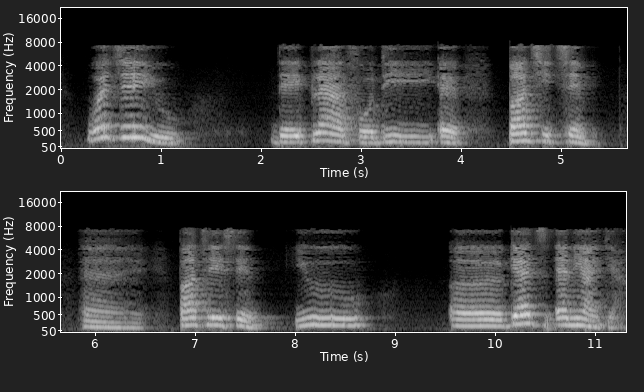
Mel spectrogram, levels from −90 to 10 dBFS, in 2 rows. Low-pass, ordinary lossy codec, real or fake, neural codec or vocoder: 7.2 kHz; AAC, 24 kbps; fake; codec, 16 kHz, 0.4 kbps, LongCat-Audio-Codec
